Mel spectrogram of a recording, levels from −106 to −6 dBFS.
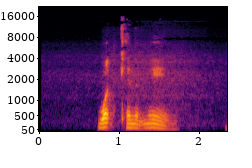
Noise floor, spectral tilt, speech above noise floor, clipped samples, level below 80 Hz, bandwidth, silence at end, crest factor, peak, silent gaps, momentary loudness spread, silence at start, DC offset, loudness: -69 dBFS; -5.5 dB/octave; 41 dB; under 0.1%; -72 dBFS; 14.5 kHz; 0.65 s; 22 dB; -10 dBFS; none; 9 LU; 0.75 s; under 0.1%; -29 LUFS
